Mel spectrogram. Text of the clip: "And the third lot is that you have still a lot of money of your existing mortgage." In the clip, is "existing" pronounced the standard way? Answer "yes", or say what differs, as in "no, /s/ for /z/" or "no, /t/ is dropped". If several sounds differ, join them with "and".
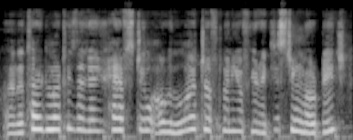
yes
